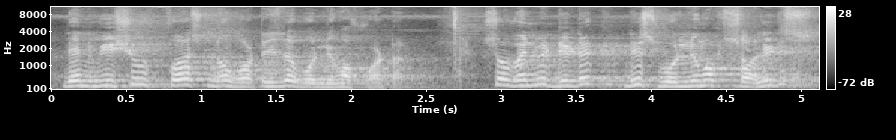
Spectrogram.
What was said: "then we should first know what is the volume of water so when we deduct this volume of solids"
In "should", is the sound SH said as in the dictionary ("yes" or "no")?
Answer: yes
